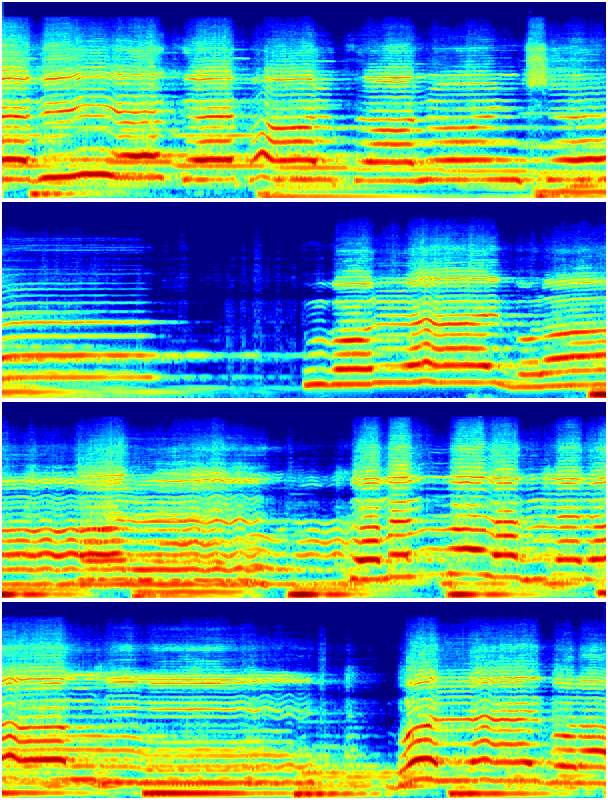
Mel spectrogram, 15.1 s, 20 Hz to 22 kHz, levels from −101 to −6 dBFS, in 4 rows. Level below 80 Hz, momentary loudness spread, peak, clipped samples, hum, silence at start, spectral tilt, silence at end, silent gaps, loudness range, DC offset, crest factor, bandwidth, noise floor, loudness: -38 dBFS; 9 LU; 0 dBFS; under 0.1%; none; 0 s; -6 dB/octave; 0 s; none; 5 LU; under 0.1%; 14 dB; 11 kHz; -54 dBFS; -15 LUFS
